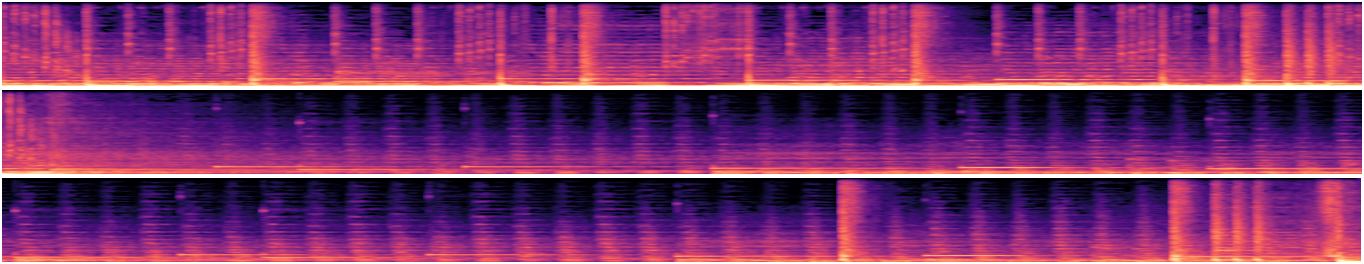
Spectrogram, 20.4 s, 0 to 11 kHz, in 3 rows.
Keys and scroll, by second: 17.5 Delete.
